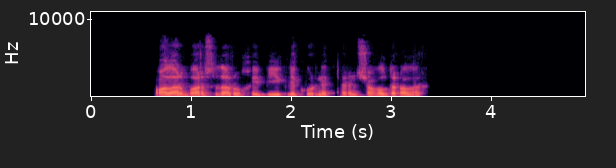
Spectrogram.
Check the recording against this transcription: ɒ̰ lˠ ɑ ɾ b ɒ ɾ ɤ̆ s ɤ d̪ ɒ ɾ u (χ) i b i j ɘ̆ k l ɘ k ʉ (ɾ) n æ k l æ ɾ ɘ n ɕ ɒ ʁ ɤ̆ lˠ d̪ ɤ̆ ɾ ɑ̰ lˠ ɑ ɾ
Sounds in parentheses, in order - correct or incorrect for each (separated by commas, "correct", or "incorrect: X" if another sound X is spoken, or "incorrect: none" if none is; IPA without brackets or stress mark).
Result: correct, correct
